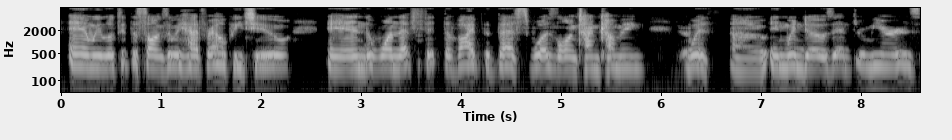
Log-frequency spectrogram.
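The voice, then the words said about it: Hoarse, fading voice. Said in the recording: “my voice is progressively going and going and going.”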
